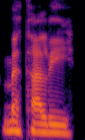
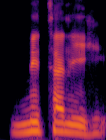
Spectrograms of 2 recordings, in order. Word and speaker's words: Methalie: And then Medali, like metal, but with a harder T.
